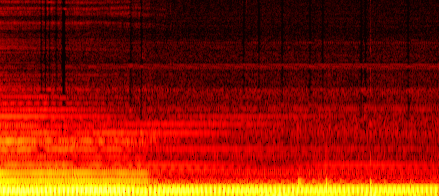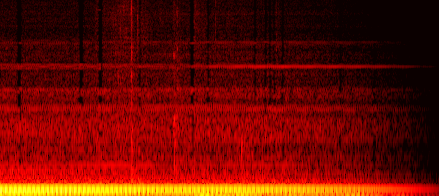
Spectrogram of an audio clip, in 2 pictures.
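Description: A song's final guitar chord ringing out and slowly fading away, its low notes lasting longest.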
